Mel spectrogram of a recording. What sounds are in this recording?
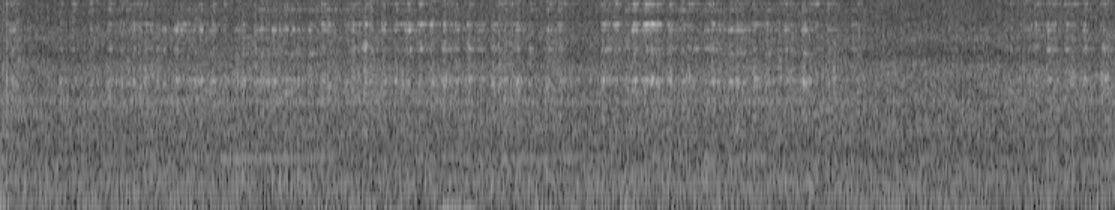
jackhammer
